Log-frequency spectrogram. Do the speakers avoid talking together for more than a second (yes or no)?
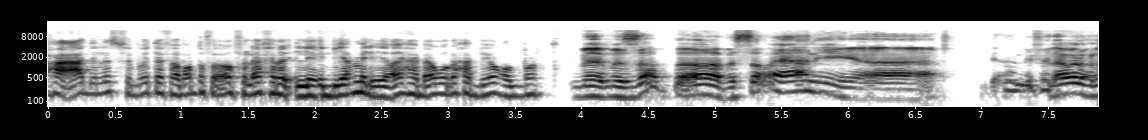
yes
